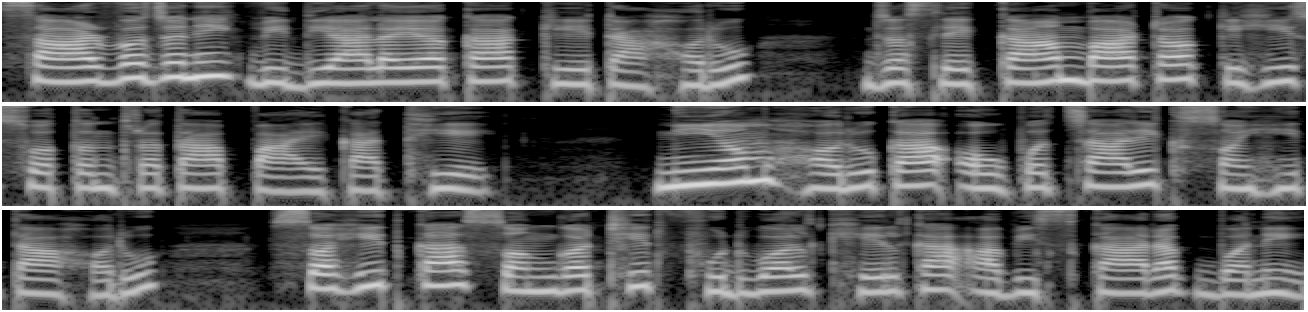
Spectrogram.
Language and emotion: Nepali, neutral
